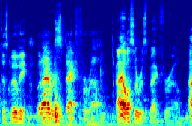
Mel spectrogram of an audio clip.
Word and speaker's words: Ferrell: because movies with Ferrell, I read Ferrell for a second. I was like, well, it's movies with a great music producer. I read it. It's spelled Ferrell, not Ferrell. Oh, it is? Okay. Yeah, his has an F.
